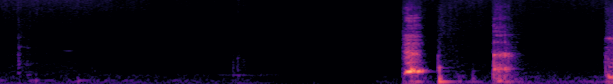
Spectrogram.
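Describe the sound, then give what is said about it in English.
After about three seconds of near silence, a handful of sharp, abrupt hiccups pop out, four short voiced jolts spaced irregularly with no talking. “So sorry, I've got hiccups.”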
